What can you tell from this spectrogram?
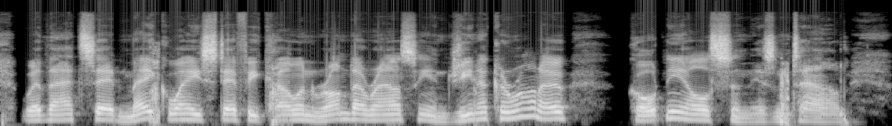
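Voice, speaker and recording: At a moderate pace, a man with a fairly high pitch swings very widely in tone, recorded with a dry, close sound and no echo. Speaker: show co-host and announcer. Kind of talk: casual live chat; scripted guest introduction.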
